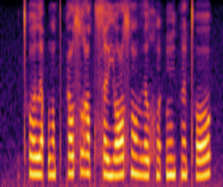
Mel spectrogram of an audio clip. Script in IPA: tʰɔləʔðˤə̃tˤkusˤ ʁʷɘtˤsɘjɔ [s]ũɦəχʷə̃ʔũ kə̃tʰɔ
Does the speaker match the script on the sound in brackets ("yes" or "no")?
no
